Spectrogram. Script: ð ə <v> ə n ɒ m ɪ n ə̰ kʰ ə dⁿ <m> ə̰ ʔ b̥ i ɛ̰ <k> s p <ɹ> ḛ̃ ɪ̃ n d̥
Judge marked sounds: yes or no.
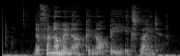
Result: no, no, yes, no

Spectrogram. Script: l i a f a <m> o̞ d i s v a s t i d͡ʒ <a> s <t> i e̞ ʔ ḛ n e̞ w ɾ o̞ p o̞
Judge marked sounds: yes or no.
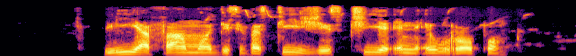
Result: yes, no, no

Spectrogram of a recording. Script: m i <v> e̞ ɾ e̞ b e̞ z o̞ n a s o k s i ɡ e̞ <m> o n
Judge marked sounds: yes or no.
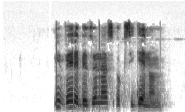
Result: yes, no

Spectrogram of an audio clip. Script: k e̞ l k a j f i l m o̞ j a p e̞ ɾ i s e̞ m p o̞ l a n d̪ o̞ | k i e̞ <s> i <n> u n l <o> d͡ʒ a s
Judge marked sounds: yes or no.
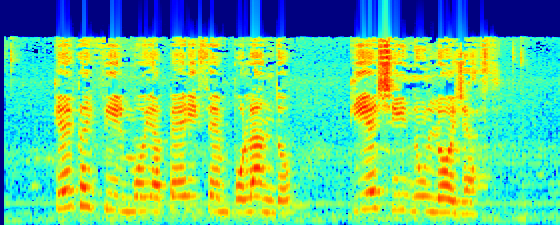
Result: no, yes, yes

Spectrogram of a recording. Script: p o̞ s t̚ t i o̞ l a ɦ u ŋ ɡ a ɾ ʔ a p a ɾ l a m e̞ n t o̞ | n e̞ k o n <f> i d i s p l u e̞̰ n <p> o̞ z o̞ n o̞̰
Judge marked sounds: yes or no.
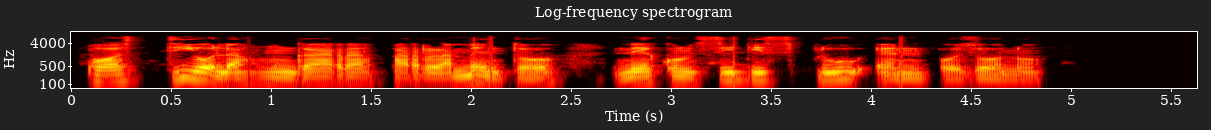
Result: no, yes

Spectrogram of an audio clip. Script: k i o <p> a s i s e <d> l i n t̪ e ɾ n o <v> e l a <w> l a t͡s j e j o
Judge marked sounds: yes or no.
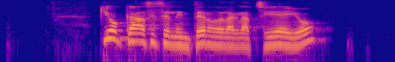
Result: no, no, no, no

